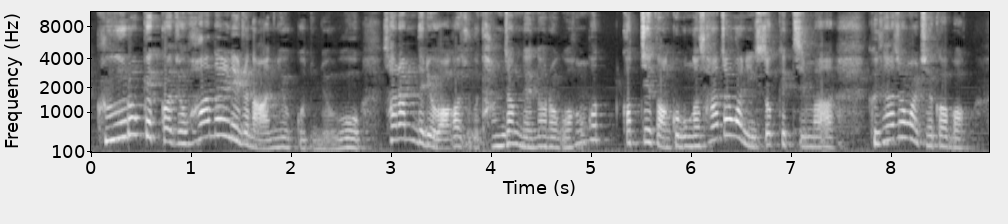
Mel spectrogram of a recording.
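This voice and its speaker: A woman from Korea telling a personal story in an animated way, acting out the dialogue. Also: mid-range voice, brisk, creaky, few pauses. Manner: animated, acts out dialogue in quotes. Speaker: vlogger.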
